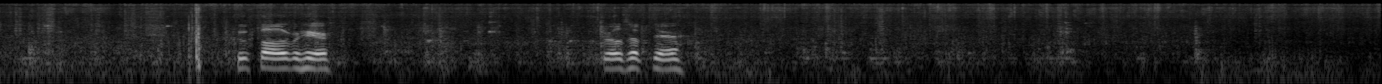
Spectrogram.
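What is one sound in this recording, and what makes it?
Harness chains jingle softly.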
